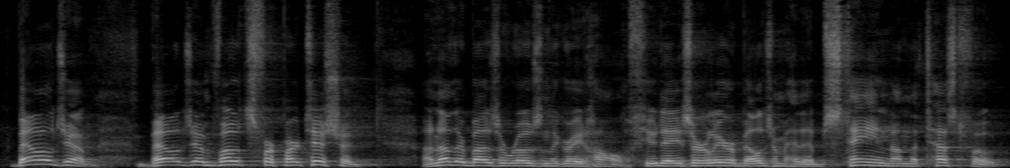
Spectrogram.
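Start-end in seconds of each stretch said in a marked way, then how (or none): 0.1-2.8 calling the nation out higher, slow; roll call announcer. Acted. Teacher reading the roll call to students, called out higher. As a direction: announce the country to the hall.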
